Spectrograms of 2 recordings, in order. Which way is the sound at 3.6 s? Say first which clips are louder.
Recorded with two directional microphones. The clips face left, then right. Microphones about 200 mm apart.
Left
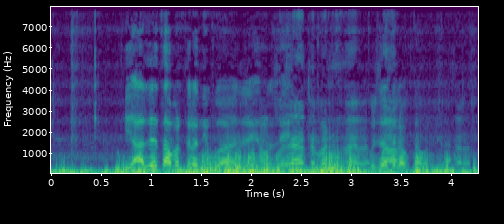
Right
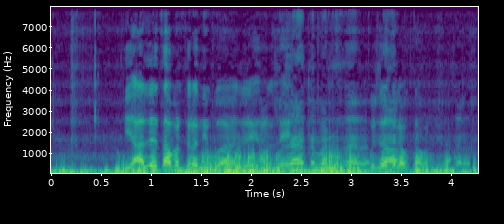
Right 1 dB; 10° right (ahead or behind).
